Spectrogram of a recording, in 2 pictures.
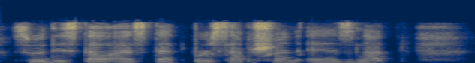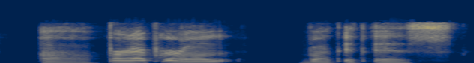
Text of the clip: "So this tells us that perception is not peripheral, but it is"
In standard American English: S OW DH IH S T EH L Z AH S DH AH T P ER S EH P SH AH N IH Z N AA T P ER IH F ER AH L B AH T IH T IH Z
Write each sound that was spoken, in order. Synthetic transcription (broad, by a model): S OW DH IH S T EH L AH S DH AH T P ER S EH P SH AH N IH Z N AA T P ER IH P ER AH L B AH T IH T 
